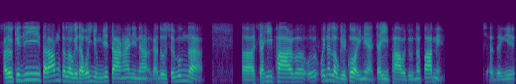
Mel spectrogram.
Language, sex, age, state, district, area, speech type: Manipuri, female, 45-60, Manipur, Kakching, rural, conversation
